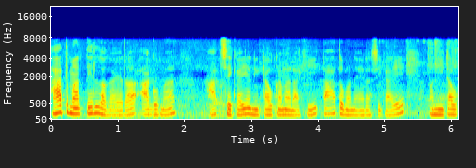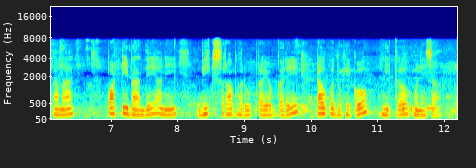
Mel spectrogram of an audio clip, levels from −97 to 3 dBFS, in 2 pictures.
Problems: constant background noise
